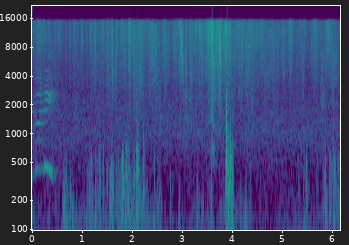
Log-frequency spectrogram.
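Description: Irregular soft thumps of running footfalls on grass, with one sharp knock about four seconds in. A short voice, the tail of a laugh, is heard at the very start.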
